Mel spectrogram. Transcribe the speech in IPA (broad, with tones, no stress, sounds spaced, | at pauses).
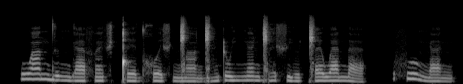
w ã˦ n d ɨ˨ ŋ ɡ æ˨ f ɛ̃˨ ʃ ǃ e˨ d χʷ e˨ ʃ ŋ͡ǁ ã˨ ɡ͡ǁ ɛ̃˦ ʈ u˦ j ŋ ɛ̃˦ ɡ͡ǁ ɛ˦ ʃ j ɨ˨ ǁ ɛ˦ w æ˦ n̪ æ˨ | f u˦˨ ŋ æ˨ ŋ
